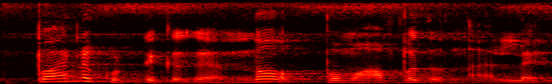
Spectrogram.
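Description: A woman's voice: lowish voice, big pitch swings, fairly quick, gravelly, a little mellow, pitched below the performer's own voice. Woman doing a soothing, forgiving old father. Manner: soothing, comforting. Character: tender older father, forgiving. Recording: echoey room with long reverb.

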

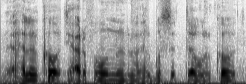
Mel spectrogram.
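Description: An emphatic, didactic podcast guest in his fifties with a Kuwaiti Gulf Arabic accent races through his explanations, frequently checking in with tags to confirm he's followed. His voice sits low with a darkish tone and fairly even intonation. Soft music plays behind him in the indoor studio, where a close boom-arm mic picks him up.

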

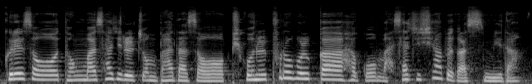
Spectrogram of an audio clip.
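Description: A middle-aged woman telling a personal story in a lively, confiding way. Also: medium pitch, moderate pace.

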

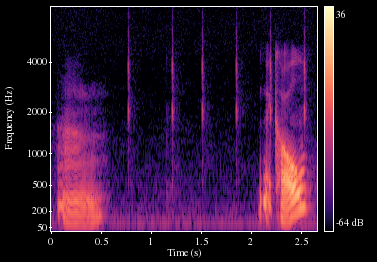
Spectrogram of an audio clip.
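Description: A woman performing an amateur skit, reading the lines in a halting, unpolished way. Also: very deep voice, huge pitch swings, gravelly, slightly rough, highs cut off. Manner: unpolished, halting line delivery. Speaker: skit performer voicing both parts.

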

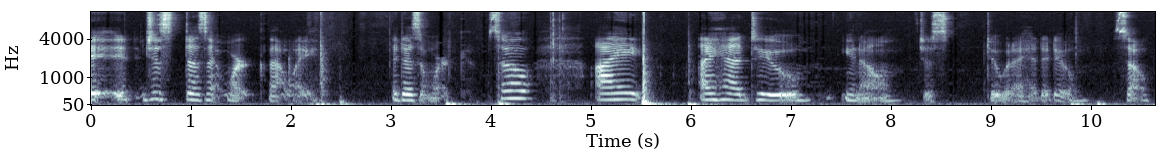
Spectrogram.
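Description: A woman in her forties with a fairly high, fairly bright voice hosts a casual craft vlog, chatting to viewers and rambling as she narrates each step aloud. She's indoors in a small craft room at home, recorded by a laptop webcam at arm's length.

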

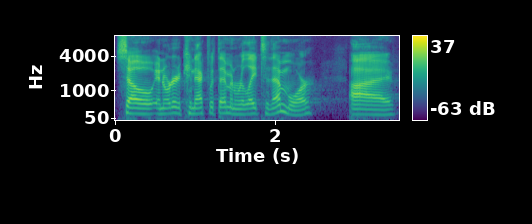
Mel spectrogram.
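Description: His voice is on the high side, smooth and a bit bright, with fairly even intonation at a normal pace. The middle-aged man, a youth pastor guest-preaching on an indoor church stage who grew up partly in Japan, speaks conversationally and self-deprecatingly, asking rhetorical questions in a reverberant hall.

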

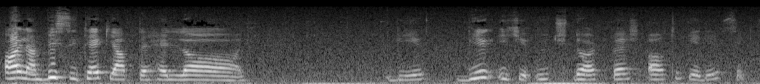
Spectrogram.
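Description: High, chatty woman narrating gameplay. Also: takes it slowly, slight background noise, rough recording. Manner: chatty self-talk, counts aloud, playful slang. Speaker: gaming channel host. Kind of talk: casual let's-play commentary.

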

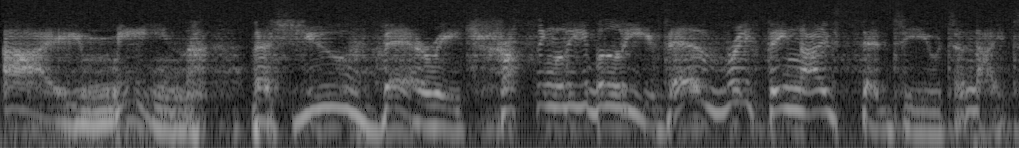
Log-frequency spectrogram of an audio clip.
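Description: The Joker, slow, wildly swooping villain. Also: male voice, sits high, wildly swooping pitch, vocal fry, a loud crowd, exaggerated voice. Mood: menacing. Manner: drawling, theatrical, with cackling laughter. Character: theatrical, menacing, mocking clown villain patient. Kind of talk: scripted analog horror acting. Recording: tinny, noisy degraded tape.

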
